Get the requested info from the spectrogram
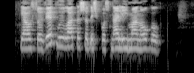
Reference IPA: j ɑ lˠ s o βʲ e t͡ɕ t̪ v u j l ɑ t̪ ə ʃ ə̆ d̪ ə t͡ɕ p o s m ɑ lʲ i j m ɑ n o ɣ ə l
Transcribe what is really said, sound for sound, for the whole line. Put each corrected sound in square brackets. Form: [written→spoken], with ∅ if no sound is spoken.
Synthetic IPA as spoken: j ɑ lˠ s o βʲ e [t͡ɕ→∅] t̪ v u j l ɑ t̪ ə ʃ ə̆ d̪ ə t͡ɕ p o s [m→n] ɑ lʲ i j m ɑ n o ɣ ə l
